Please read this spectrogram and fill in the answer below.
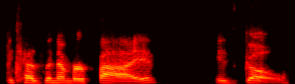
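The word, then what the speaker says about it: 五: the number five is go it's pronounced go in Japanese um so that's why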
